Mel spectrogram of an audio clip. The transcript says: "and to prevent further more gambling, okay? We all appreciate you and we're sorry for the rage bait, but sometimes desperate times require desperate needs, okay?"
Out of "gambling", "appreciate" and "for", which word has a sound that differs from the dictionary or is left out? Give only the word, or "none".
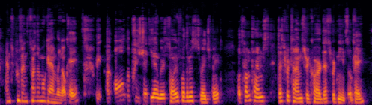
gambling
